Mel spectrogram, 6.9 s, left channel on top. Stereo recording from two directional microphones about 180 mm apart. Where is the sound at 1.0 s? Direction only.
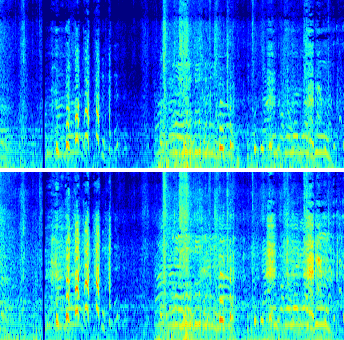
10° left (ahead or behind).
